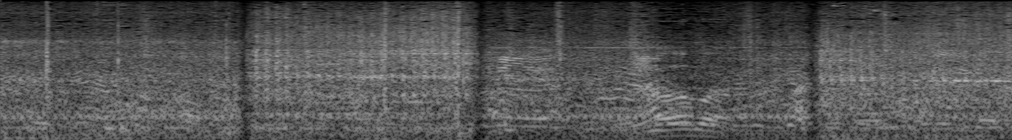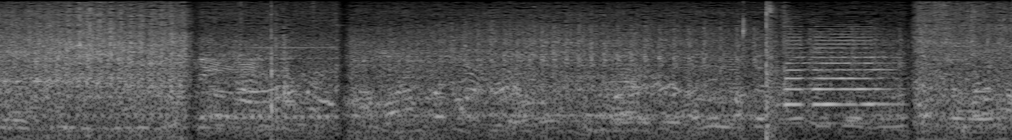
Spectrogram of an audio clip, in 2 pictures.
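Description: Busy street ambience with background voices and traffic, and a vehicle horn tooting once, for about half a second, near the end.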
